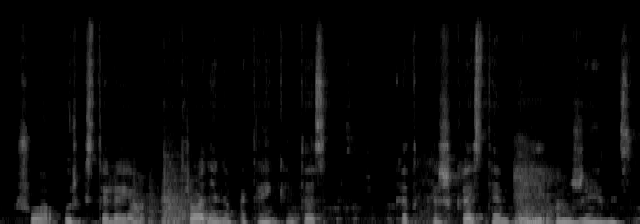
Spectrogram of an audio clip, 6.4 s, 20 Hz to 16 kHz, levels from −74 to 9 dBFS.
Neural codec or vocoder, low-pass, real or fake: vocoder, 44.1 kHz, 128 mel bands, Pupu-Vocoder; 14.4 kHz; fake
